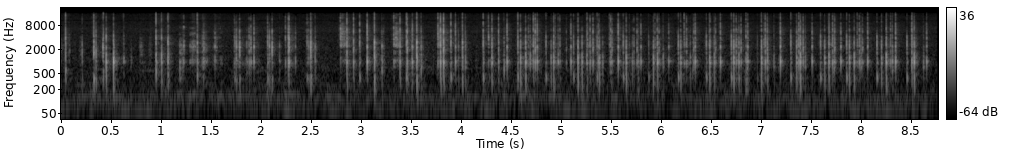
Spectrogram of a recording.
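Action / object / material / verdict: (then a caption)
tap / small cardboard box / cardboard / none. A small, hollow, white cardboard fidget cube box, held in both hands, is tapped with fingernails in a quick, irregular run of 44 dry, crisp clicks. Each tap is short with almost no ring, and carries a bright papery crackle with a slight hollow tone near 950 Hz and very little low end.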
